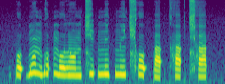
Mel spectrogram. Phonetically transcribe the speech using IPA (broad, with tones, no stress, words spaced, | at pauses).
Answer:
po˨ʔbɔ̃˥˧nɡo˦ʔ mo˧lɔ̃˧nt͡ɕi˦ʔ n̪ĩ˦k̚mĩ˦t͡ɕʰo˦ʔpa˨ʔ kʰa˦ʔt͡ɕʰa˦k̚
